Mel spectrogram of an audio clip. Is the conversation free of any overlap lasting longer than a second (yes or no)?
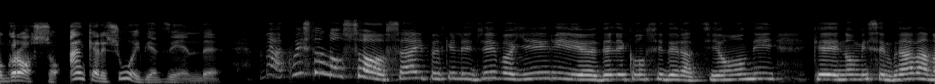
yes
